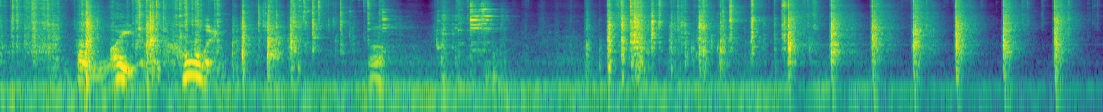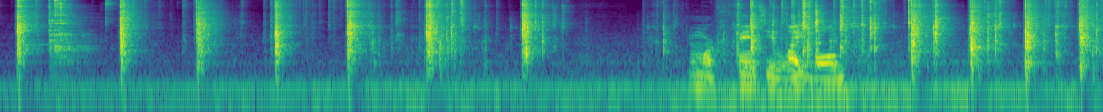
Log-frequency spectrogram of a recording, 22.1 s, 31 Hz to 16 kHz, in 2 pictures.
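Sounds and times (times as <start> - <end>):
blows smashing metal and glass: 0.0 - 5.0.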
